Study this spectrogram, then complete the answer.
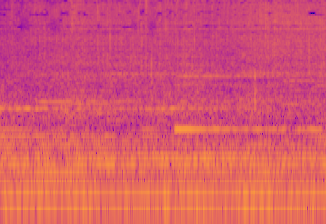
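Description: Butter-soaked grilled cheese sandwich frying in a pan late at night, a steady dense sizzle and crackle running throughout at close range, with no talking over it.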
